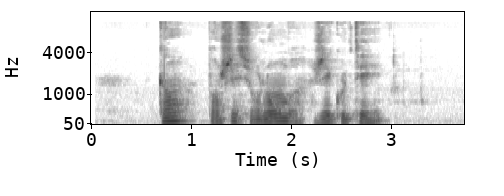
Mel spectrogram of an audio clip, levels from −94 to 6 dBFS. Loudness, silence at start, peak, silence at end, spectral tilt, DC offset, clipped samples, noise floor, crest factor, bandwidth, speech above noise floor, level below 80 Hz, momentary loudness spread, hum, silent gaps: -28 LUFS; 0.7 s; -10 dBFS; 0.8 s; -4.5 dB/octave; under 0.1%; under 0.1%; -68 dBFS; 20 dB; 11.5 kHz; 40 dB; -56 dBFS; 10 LU; none; none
